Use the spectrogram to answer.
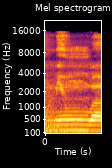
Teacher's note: پورا غنّہ کر کے بھی ہم ملا سکتے ہیں، پورا غنّہ نہ کریں تھوڑا سا غنّہ کر کے میوں وا کر دیں، تو یہ دونوں طریقے ہی درست ہیں۔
